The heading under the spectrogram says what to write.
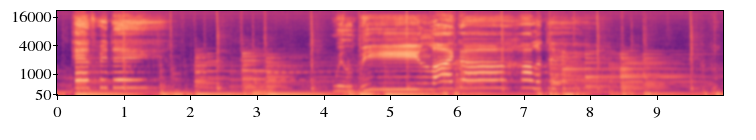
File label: blues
